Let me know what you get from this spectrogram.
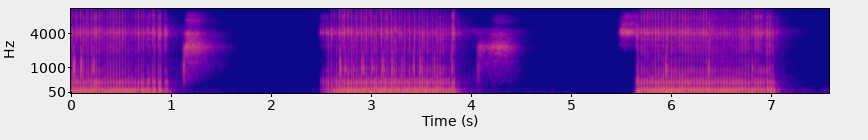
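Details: French Bulldog puppy snoring in its sleep: three loud, rasping, low rumbling breaths about a second long each, spaced roughly two and a half seconds apart, each trailing off in a faint wheezy whistle, in a quiet indoor room.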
